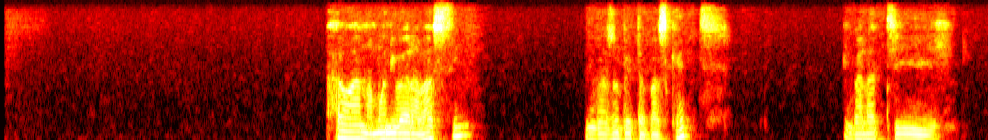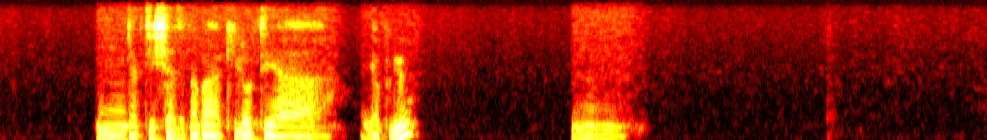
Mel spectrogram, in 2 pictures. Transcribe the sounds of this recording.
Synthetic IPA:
a˦wa˦na˨mɔ˦ni˦ba˦ɾa˨ba˦si˦˨ | ba˨zo˦be˦ta˨ba˨skɛ˦t | ba˨la˦tʰi˦ | ja˨ti˦ʃa˦tna˨ba˨kʰi˨lo˦te˨ja˨ | ja˨blø˦

